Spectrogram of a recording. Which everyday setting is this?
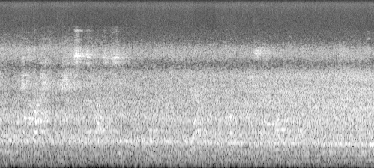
subway station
